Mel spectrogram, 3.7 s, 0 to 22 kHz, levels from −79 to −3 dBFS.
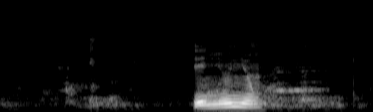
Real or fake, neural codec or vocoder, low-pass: real; none; 5.4 kHz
